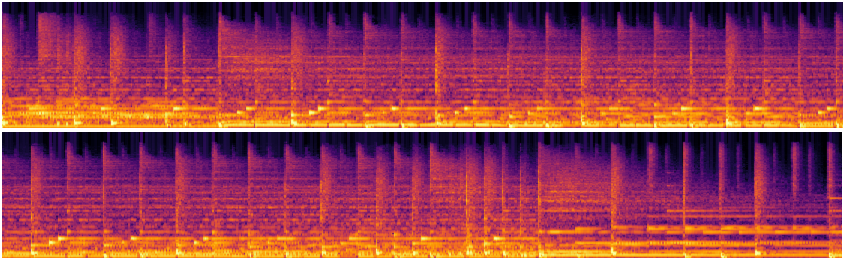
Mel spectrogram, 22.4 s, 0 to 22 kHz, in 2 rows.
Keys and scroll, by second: 1.8 typing, 6.7 typing, 8.8 typing, 11.4-12.7 typing, 12.8 Tab, 14.2-15.0 typing, 21.3-22.4 typing, 21.6 Return.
